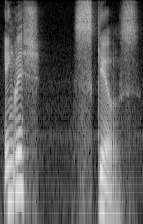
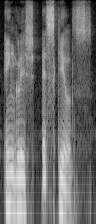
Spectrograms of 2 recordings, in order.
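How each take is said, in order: First: The word starts directly with the s sound. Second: An extra e sound comes before the s. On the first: The speaker calls it right. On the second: The speaker calls it wrong. "you said"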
